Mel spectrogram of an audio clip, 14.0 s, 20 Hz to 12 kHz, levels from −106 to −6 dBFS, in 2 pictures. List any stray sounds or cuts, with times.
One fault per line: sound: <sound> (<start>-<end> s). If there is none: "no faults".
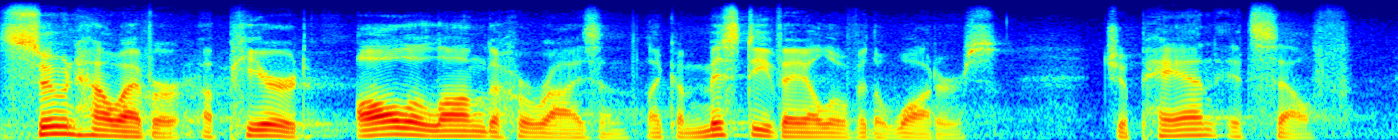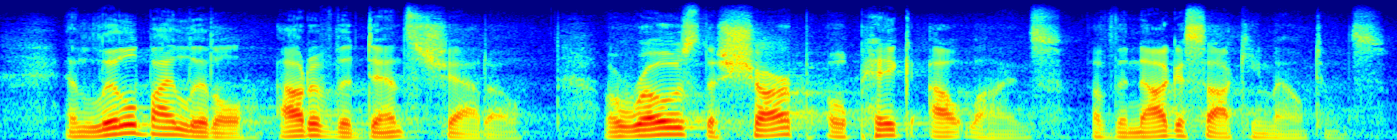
no faults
